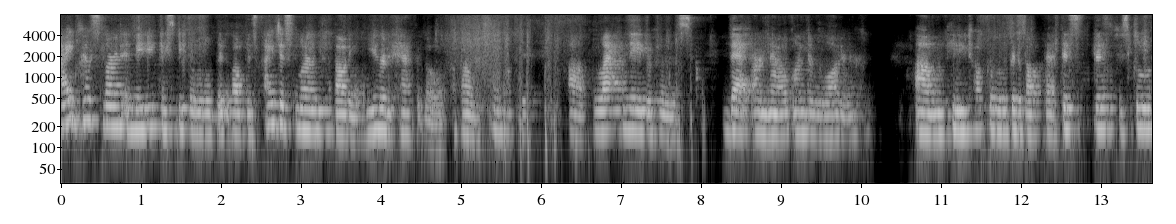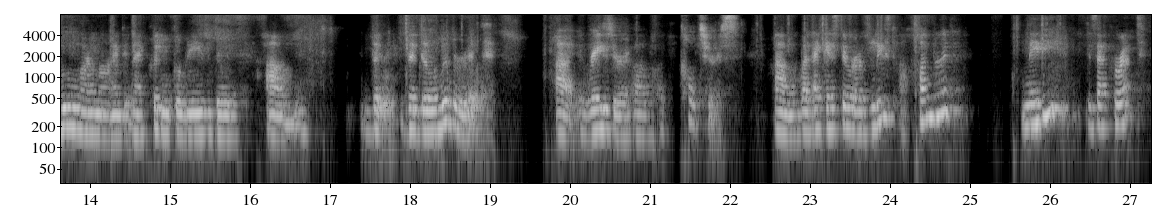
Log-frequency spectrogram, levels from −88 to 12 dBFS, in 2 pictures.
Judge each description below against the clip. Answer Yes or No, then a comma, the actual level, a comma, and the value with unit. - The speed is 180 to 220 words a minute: No, average, 165 wpm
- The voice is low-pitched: No, medium, 170 Hz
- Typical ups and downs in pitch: Yes, average, 3.1 semitones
